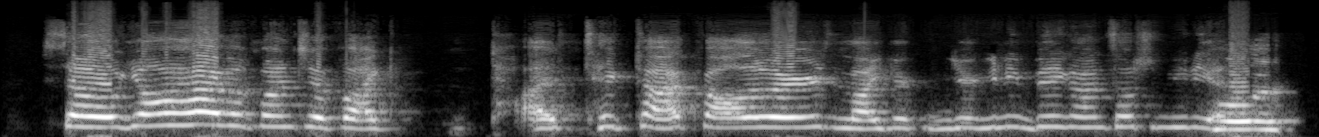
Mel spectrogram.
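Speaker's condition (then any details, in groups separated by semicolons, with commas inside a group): Cerebral palsy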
